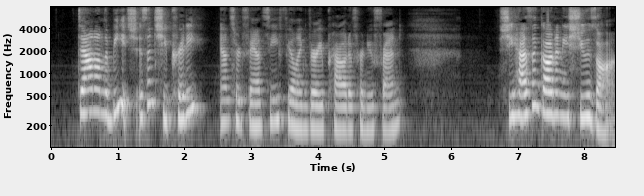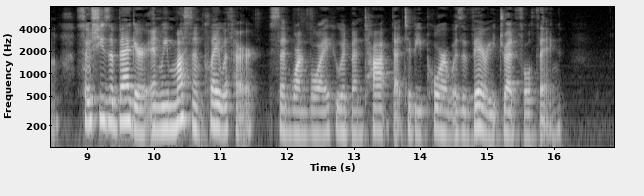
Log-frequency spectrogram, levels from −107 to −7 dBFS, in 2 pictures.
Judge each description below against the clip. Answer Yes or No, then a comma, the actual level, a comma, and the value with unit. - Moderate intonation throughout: No, wide, 6.3 semitones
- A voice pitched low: No, high, 190 Hz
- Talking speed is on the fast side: No, average, 170 wpm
